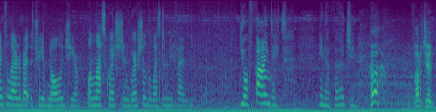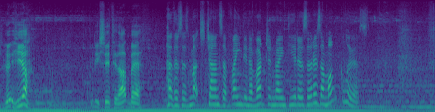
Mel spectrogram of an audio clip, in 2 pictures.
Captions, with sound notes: - I'm trying to learn about the tree of knowledge, here. One last question. Where shall the weston be found? - You'll find it in a virgin. - (laughs) A virgin, look here. What do you say to that, Beth? - Well, there's as much chance of finding a virgin around here as there is a monk, Lewis.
